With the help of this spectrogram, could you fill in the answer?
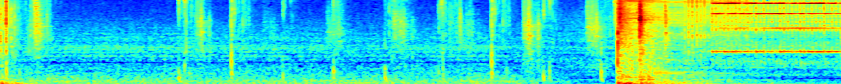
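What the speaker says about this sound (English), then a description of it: "Now pick up the phone" A telephone ringing in the video game The Stanley Parable: Ultra Deluxe, after several seconds of quiet footsteps and small clicks; then a sudden loud, bright electronic ring with a sustained tonal buzz.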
